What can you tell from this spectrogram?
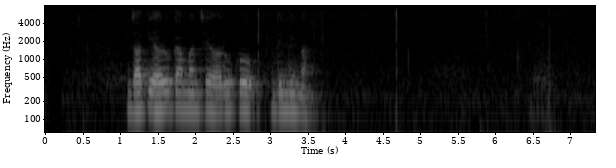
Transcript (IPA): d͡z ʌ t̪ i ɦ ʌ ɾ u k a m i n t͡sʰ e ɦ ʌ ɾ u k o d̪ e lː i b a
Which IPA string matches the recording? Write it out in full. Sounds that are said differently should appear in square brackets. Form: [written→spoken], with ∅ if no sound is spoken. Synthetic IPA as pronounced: d͡z [ʌ→a] t̪ i ɦ ʌ ɾ u k a m [i→a] n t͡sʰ e ɦ ʌ ɾ u k o d̪ [e→i] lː i [b→m] a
